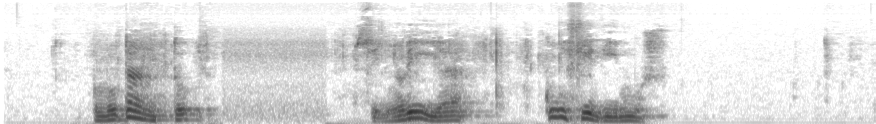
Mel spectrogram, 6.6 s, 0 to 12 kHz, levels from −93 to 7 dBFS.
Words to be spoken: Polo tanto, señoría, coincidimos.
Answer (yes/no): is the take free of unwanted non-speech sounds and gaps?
yes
